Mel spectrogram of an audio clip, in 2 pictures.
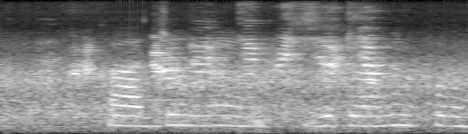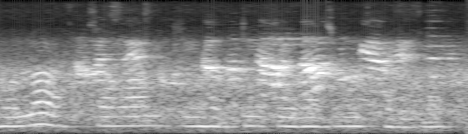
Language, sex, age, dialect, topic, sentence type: Bhojpuri, female, 25-30, Northern, agriculture, statement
